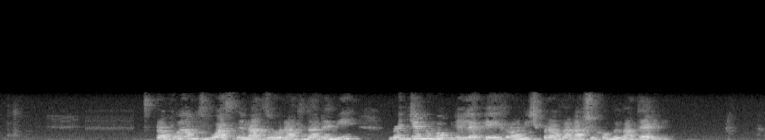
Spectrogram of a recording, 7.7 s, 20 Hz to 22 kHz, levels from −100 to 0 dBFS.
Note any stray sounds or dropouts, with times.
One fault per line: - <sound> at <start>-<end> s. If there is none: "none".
none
